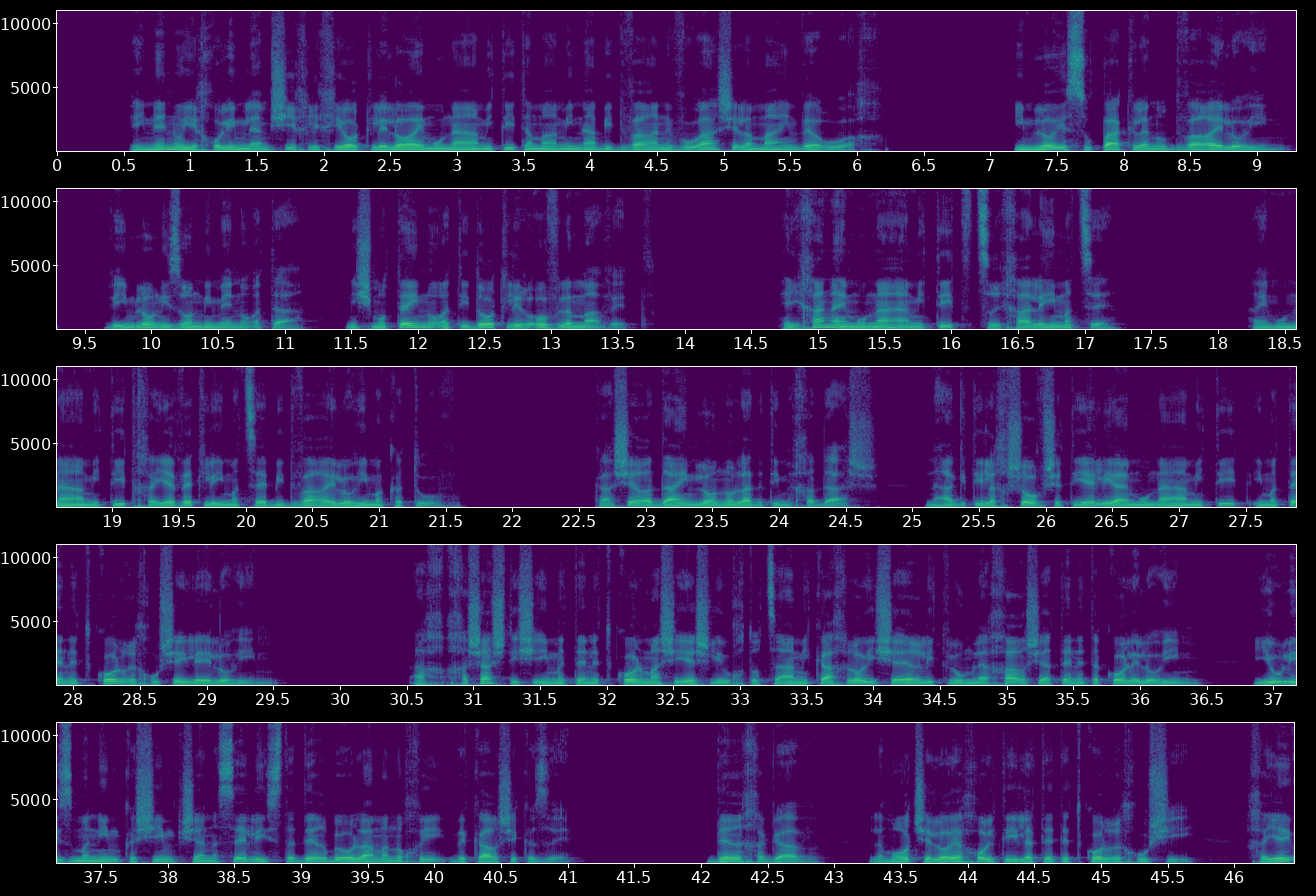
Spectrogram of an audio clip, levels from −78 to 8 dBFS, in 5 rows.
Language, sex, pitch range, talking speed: Hebrew, male, 100-125 Hz, 125 wpm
